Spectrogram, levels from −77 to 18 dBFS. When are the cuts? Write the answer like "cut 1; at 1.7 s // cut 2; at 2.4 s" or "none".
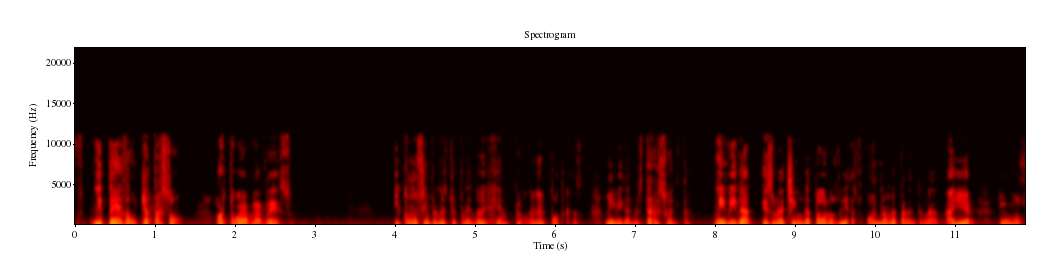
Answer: cut 1; at 6.6 s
